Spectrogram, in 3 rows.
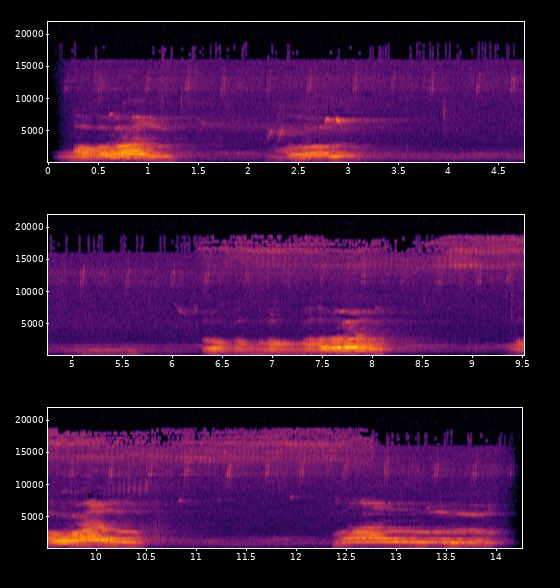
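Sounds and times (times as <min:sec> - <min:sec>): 
mother cat calling for her kittens: 0:00.1 - 0:01.4, 0:02.2 - 0:03.3, 0:06.3 - 0:08.2, 0:09.4 - 0:10.6, 0:12.4 - 0:14.1.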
